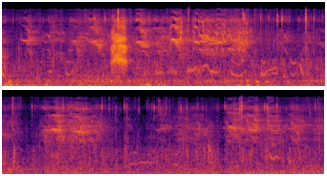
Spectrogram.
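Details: Wild green parrots gathered for food, making rapid shrill chirps and squeaky trills, densest in the first half, with a sharp flapping burst near the start and soft background thumps.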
